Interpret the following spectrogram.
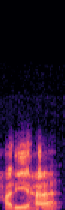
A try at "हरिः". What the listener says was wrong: ஹரிஹன்னு சொல்லக்கூடாது, ஏன்னா அந்த விசர்க்கமானது ஈயோட சேரும் போது ஈ மாதிரி தன்னை மாத்திக்கும். ஹரிஹி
